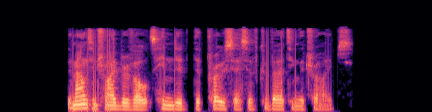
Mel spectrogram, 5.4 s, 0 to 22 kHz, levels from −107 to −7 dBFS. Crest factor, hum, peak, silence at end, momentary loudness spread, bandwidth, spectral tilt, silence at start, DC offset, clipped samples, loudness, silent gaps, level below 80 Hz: 22 dB; none; -4 dBFS; 1.05 s; 14 LU; 8.4 kHz; -5.5 dB/octave; 0.85 s; under 0.1%; under 0.1%; -24 LUFS; 2.36-2.42 s; -54 dBFS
